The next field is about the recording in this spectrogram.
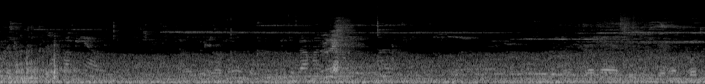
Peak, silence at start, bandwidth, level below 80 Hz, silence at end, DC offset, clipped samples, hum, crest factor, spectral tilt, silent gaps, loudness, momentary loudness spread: -10 dBFS; 0 s; 12 kHz; -44 dBFS; 0 s; under 0.1%; under 0.1%; none; 22 dB; -6.5 dB/octave; none; -33 LUFS; 5 LU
